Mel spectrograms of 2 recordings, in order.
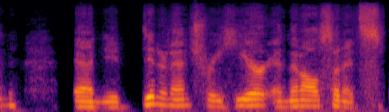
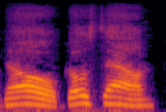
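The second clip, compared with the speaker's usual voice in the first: normal talking voice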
